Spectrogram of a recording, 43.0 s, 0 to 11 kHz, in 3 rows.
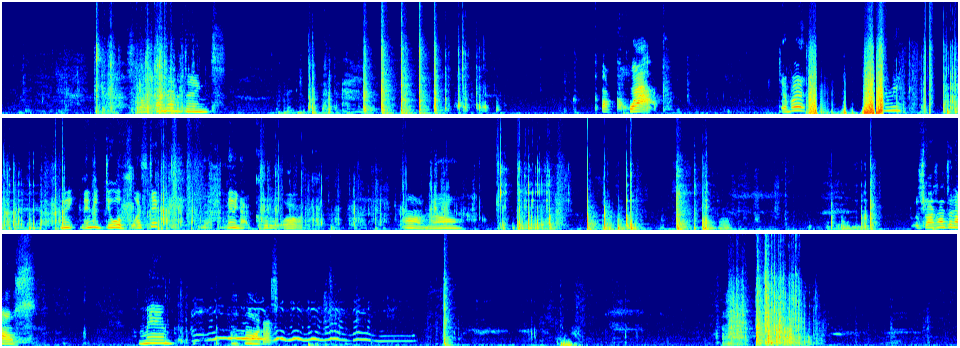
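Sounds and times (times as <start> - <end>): objects knocking and thudding: 1.4 - 3.0, 4.1 - 7.6, 12.1 - 25.7, 26.4 - 27.6, 39.4 - 41.1.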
